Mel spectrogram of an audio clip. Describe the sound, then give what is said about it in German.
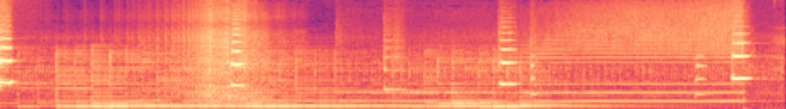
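A motorboat engine running on the Rhine as the boat speeds toward a lock: a steady, fairly loud droning hum with strong harmonics, holding even for many seconds, with a brief louder burst near the end. “Das Boot braust auf die Schleuse Richtung Rheinmündung zu.”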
